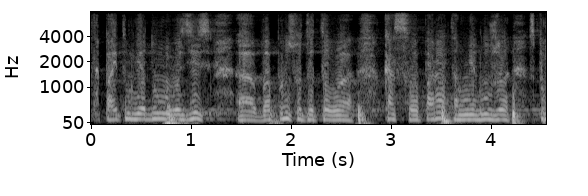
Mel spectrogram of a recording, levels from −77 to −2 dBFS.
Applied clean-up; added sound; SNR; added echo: none; Walk, footsteps; 6 dB; none.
